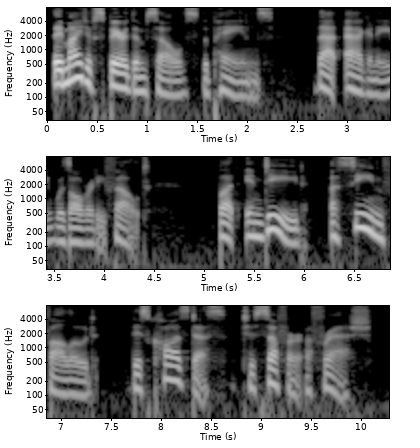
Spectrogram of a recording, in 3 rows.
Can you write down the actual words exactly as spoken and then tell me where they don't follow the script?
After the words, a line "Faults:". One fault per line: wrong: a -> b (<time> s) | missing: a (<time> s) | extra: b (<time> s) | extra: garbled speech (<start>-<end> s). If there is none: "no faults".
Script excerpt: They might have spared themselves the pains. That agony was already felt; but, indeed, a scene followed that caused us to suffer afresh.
They might have spared themselves the pains. That agony was already felt; but, indeed, a scene followed this caused us to suffer afresh.
Faults:
wrong: that -> this (7.7 s)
